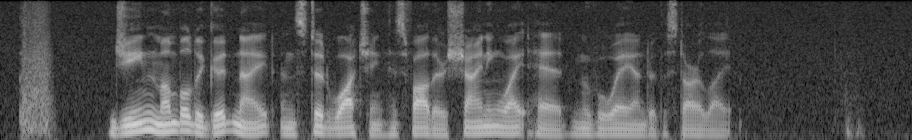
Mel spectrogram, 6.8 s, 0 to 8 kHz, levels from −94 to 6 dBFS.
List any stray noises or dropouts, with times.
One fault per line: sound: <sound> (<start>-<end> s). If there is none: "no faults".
sound: cough (0.1-0.4 s)
sound: breath (6.2-6.5 s)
